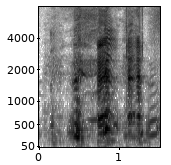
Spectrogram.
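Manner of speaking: bursting high laugh. Real, not acted. Laughs at the shenanigans.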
